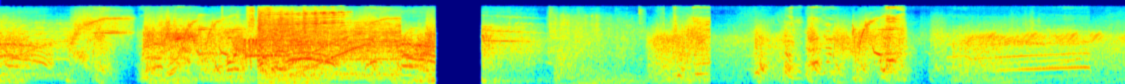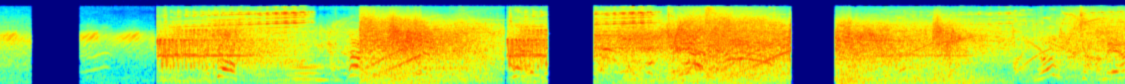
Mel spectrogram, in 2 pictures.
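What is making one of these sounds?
Energy blasts whoosh and roar in a fast fight.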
